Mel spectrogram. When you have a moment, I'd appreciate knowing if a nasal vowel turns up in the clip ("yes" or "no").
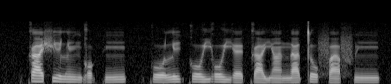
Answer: yes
